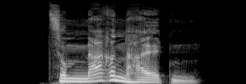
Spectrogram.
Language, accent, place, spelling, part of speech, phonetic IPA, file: German, Germany, Berlin, zum Narren halten, verb, [t͡sʊm ˈnaʁən ˈhaltn̩], De-zum Narren halten.ogg
- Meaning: to fool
